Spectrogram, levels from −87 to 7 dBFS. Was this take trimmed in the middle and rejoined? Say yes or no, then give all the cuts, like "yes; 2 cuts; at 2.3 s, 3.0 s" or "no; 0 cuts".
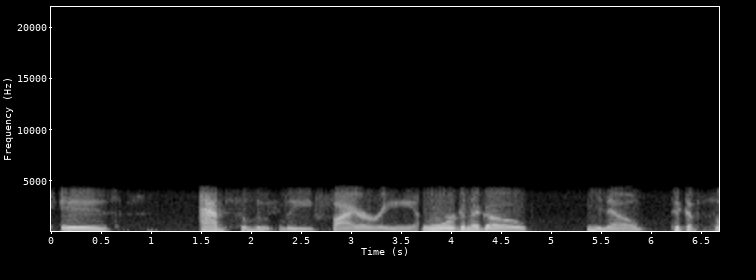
yes; 1 cut; at 3.6 s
